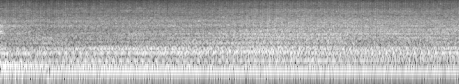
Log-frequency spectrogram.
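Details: Tractor abandoned for three years, after fuel system work: a steady, even diesel clatter with a constant low drone, no misses or surging. Normal idle.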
